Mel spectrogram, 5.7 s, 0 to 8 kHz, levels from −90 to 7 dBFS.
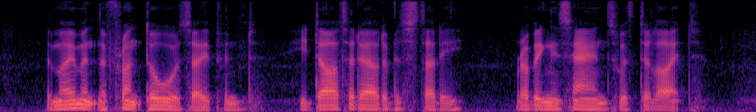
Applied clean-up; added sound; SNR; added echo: none; none; none; none.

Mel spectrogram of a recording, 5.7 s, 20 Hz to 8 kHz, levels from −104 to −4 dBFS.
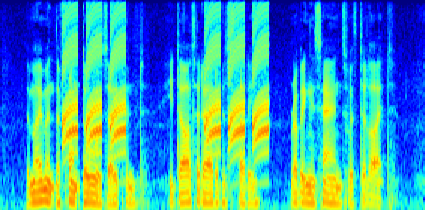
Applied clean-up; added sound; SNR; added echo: none; Alarm; -1 dB; none.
